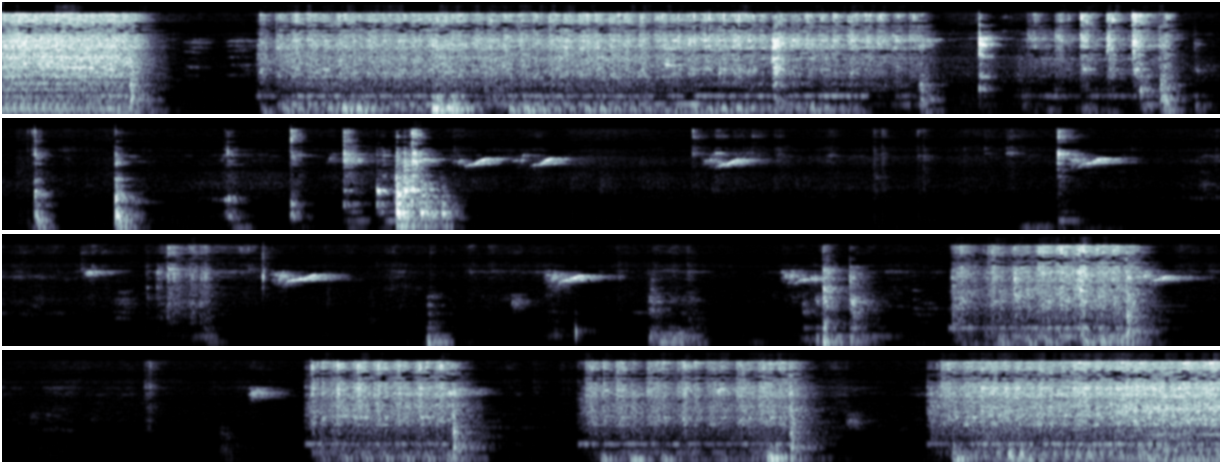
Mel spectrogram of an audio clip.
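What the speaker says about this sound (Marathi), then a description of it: "आपल्याला पक्की टीप मारून घ्यायची आहे" A sewing machine stitches a makeup pouch sewn from blouse-piece fabric, whirring in short stop-start bursts with quiet gaps between them, fairly soft overall.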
